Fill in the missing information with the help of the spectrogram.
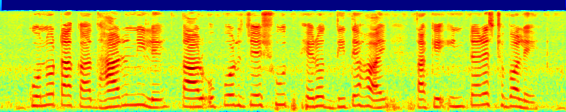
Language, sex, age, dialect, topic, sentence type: Bengali, female, 18-24, Northern/Varendri, banking, statement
